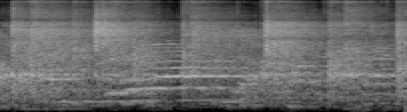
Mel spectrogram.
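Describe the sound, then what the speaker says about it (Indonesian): Children in a classroom clap their hands together for a group, a steady run of close, fairly loud claps with a teacher's voice speaking over them. "tepuk tangan dulu buat kelompok Melati"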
